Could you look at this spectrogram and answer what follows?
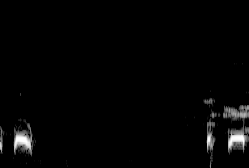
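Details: Spotted dove, sound used to train decoy birds to coo: a single low mellow coo, a long silence, then a click and two more short coos.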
